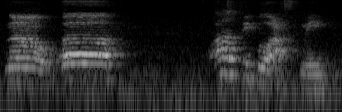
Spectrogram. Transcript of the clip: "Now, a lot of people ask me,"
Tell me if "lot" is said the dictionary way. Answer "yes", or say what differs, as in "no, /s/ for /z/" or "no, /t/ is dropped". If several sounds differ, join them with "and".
no, /t/ is dropped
